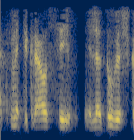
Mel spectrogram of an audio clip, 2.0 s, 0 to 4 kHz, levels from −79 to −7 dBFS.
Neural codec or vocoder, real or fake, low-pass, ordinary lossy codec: codec, 24 kHz, 0.9 kbps, DualCodec; fake; 3.6 kHz; MP3, 16 kbps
